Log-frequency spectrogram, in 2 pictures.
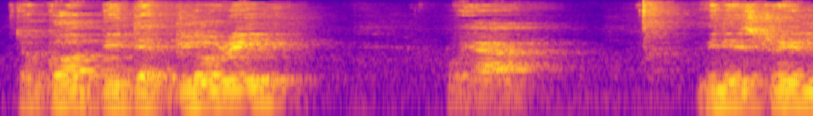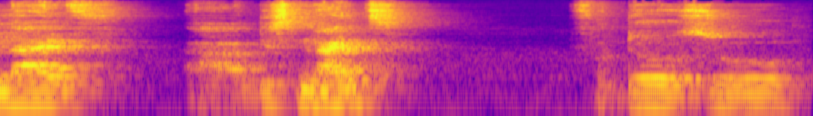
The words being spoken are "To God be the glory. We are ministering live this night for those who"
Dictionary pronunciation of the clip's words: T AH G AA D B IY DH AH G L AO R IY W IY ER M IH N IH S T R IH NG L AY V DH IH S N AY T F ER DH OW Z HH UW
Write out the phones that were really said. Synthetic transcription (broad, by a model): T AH G AA D B IY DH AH G L AO R IY W IY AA M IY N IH S T R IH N L AY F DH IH S N AY T F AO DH OW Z HH UW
